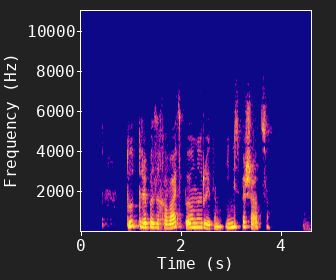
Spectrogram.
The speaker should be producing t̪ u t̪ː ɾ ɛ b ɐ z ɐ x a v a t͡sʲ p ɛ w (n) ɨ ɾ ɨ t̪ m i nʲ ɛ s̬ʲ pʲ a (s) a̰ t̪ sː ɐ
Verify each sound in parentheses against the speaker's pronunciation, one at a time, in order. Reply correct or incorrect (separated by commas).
correct, incorrect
